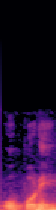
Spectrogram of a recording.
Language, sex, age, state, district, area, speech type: Bengali, male, 60+, West Bengal, Paschim Bardhaman, urban, read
